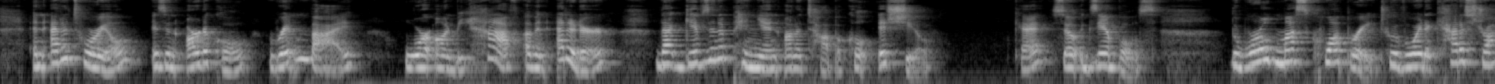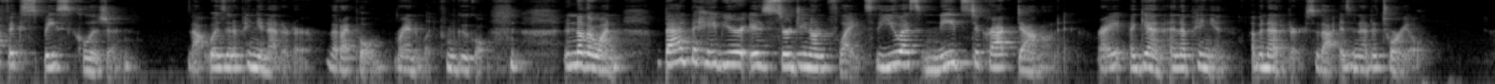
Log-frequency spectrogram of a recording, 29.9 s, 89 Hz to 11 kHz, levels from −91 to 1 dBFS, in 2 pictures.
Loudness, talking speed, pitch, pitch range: -27 LUFS, 145 wpm, 250 Hz, 230-280 Hz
